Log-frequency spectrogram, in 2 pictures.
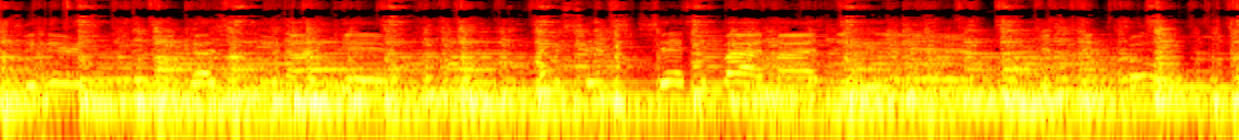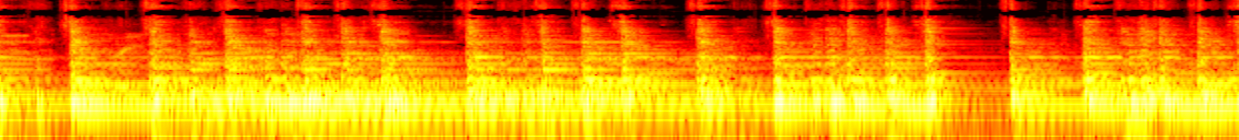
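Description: Classical guitar strummed in a steady rhythm, chords ringing between strokes as an instrumental break in a slow song. The strumming dips briefly a few times near the end.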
